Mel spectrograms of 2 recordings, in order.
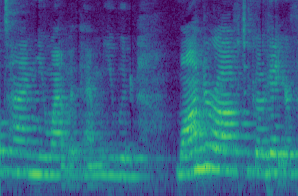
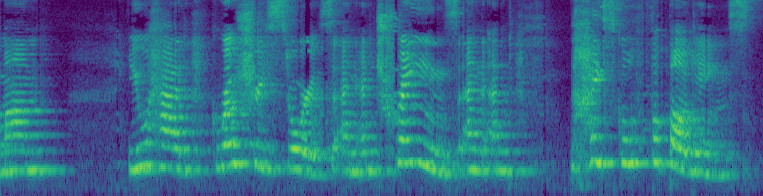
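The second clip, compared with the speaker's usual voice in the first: louder, heated outburst at mom; angry accusation; 2 semitones higher, 5 dB louder than usual. Acted. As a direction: throw it at your mother as a grievance, voice raised. Teen lashes out at mother.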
